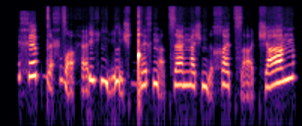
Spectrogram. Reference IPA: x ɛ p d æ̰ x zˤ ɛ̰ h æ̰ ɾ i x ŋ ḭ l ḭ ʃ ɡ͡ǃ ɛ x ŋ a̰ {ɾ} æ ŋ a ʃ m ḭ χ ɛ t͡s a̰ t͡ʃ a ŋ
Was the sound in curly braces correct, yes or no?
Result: no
